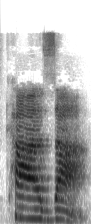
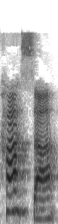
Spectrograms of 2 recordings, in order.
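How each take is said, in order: First: The middle consonant is a buzzing Z sound. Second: The middle consonant is a hissing S sound. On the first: The speaker calls it right. "which makes it a Z sound" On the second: The speaker calls it wrong. "it's not casa"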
